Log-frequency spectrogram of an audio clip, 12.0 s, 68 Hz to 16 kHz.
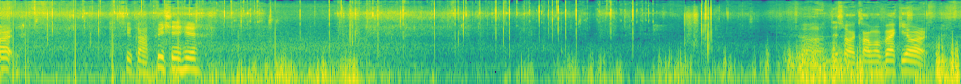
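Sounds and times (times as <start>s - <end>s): handling noise: 0.0s - 9.5s
fishing reel clicking: 0.4s - 8.2s.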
